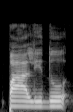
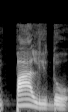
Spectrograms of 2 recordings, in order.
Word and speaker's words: pálido: Em pânico, o A é mais fechado e em pálido, o A é mais aberto.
